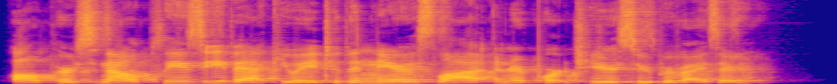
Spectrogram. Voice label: Emergency Human Female Voice Plant Security Dispatch All Personnel Please Evacuate To The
